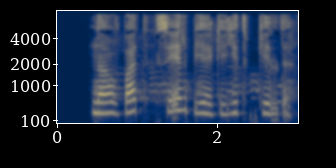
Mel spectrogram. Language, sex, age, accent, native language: Uzbek, female, 19-29, Buxoro, Uzbek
